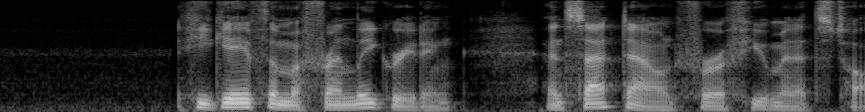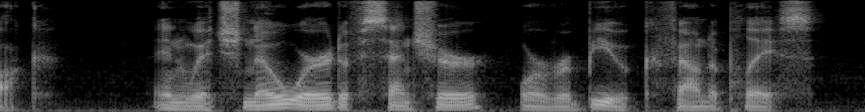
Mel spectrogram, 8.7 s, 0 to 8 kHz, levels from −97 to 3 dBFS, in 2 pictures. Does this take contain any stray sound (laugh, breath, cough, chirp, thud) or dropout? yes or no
no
